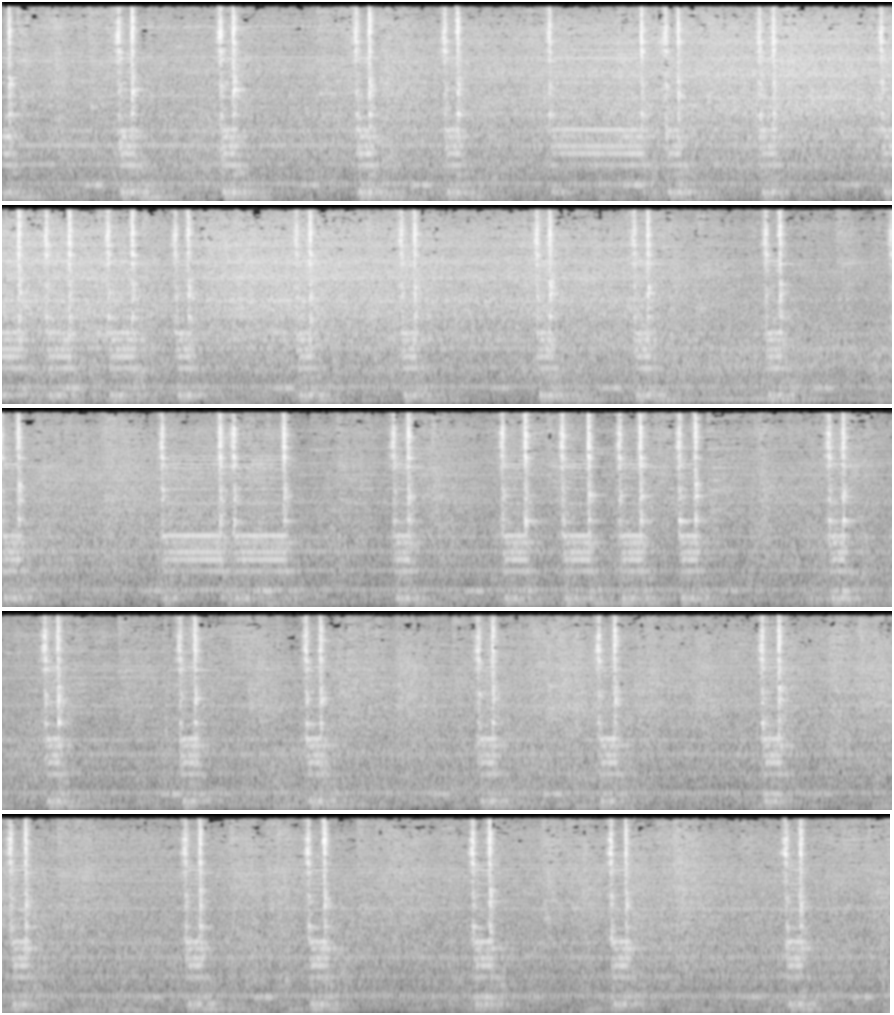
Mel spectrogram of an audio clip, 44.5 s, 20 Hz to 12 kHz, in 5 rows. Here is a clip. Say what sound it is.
03 - armature rolling stock close
Sound of rolling armature stock, Recorded on reinforced concrete plant. Recorded on Zoom H6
